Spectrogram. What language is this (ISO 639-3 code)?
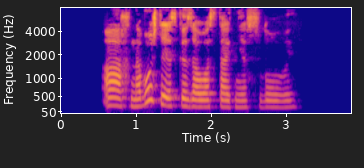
bel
